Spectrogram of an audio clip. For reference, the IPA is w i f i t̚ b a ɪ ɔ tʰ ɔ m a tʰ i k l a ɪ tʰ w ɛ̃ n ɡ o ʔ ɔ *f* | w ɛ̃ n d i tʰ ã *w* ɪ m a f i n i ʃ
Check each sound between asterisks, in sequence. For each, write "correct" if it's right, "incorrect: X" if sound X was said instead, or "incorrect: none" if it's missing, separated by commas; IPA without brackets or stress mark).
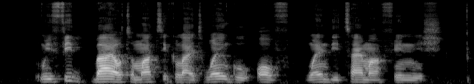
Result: correct, incorrect: none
